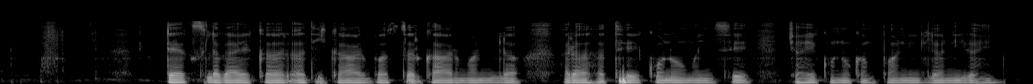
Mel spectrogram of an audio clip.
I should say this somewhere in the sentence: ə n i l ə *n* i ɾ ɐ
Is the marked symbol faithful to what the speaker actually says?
yes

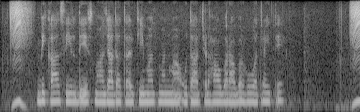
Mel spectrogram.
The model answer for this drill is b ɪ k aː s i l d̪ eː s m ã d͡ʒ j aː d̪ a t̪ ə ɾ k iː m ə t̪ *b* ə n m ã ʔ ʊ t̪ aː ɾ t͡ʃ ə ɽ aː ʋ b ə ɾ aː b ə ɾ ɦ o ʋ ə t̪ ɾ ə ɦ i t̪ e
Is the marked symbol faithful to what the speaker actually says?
no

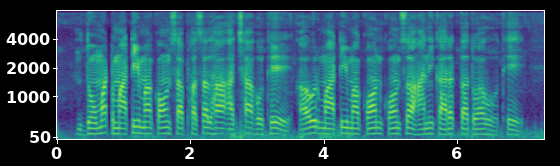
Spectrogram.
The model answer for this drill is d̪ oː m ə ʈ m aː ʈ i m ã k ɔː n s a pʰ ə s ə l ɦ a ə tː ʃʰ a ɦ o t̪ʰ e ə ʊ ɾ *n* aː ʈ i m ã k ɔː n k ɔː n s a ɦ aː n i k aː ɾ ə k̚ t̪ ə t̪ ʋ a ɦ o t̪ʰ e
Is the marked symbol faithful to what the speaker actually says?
no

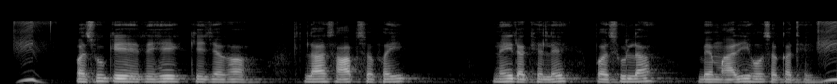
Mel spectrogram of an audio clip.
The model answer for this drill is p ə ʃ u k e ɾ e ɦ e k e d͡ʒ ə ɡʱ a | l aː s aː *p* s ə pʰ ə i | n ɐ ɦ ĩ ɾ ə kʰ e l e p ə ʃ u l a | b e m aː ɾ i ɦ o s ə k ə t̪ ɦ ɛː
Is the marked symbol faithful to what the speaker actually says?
yes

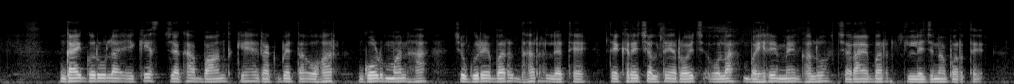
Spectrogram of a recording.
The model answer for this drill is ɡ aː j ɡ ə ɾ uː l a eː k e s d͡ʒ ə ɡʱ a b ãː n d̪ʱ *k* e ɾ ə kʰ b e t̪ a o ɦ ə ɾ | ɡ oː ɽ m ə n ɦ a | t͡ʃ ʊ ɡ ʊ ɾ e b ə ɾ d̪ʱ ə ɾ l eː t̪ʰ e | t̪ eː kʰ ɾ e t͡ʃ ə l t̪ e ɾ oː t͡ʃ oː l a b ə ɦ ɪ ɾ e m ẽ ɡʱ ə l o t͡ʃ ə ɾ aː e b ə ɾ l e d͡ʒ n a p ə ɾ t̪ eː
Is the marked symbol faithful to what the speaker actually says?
yes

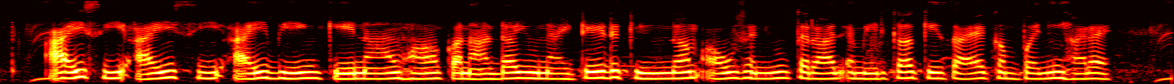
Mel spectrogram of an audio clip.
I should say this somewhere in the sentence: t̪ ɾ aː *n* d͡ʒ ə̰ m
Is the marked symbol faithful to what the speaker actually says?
no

